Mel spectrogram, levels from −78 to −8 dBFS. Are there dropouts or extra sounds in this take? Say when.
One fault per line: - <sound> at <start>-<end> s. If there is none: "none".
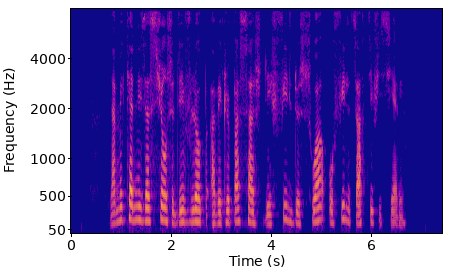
none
